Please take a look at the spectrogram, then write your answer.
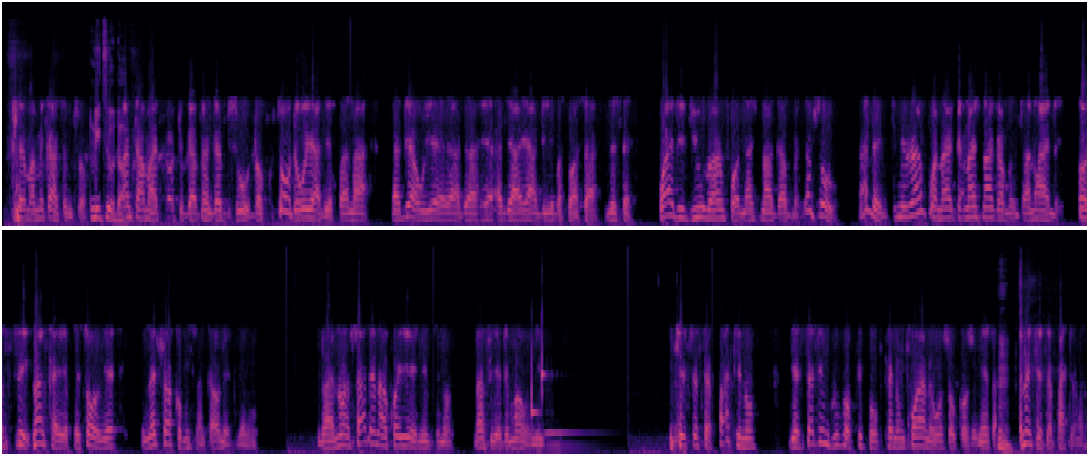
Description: In an interview on Adom FM’s Dwaso Nsem, the former New Patriotic Party (NPP) member revealed that he contested the party’s Chairmanship position not because he needed the role but to get closer to Akufo-Addo and guide him on key decisions.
